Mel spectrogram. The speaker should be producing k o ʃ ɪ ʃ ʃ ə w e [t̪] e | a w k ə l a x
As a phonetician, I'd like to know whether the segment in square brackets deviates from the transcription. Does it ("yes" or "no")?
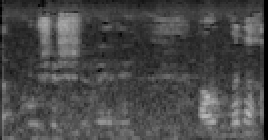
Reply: yes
